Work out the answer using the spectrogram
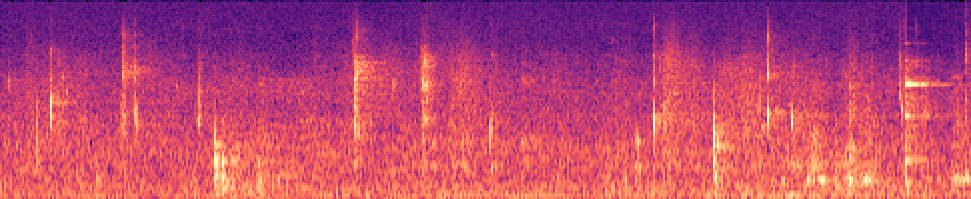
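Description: Close-up chewing and lip-smacking of a mouthful of kimchi fried rice, with scattered short wet clicks. A wooden spoon taps in a glass soup bowl, with one sharp click that rings briefly near the end.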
